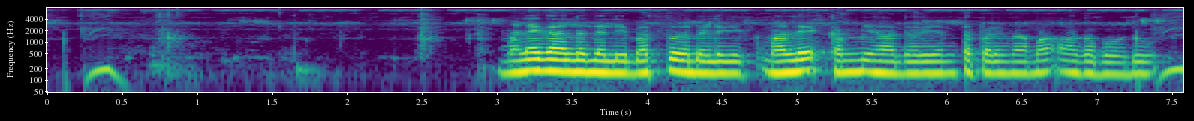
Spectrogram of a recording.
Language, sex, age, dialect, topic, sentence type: Kannada, male, 18-24, Coastal/Dakshin, agriculture, question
